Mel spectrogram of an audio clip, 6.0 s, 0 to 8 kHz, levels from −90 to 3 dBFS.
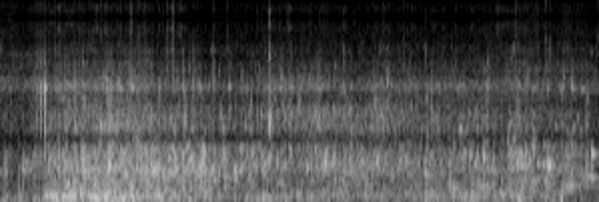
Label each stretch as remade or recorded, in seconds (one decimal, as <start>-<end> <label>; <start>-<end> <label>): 0.0-4.6 recorded; 4.6-5.6 remade; 5.6-6.0 recorded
